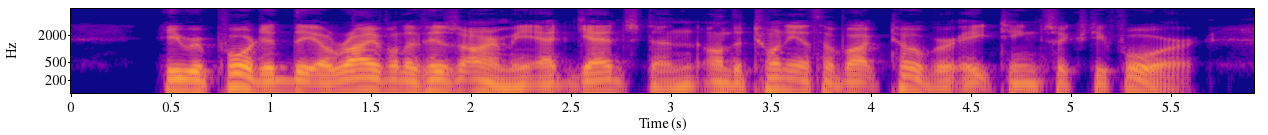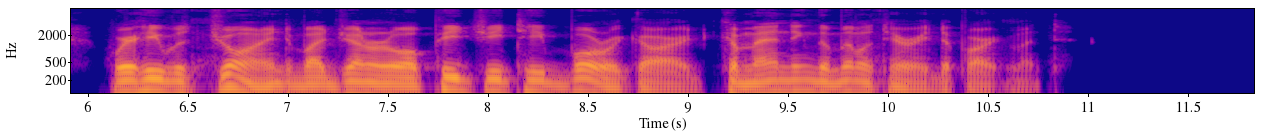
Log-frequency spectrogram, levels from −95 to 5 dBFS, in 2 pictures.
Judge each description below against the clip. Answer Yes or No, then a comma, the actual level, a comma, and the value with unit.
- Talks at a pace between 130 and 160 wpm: Yes, average, 145 wpm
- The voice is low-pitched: Yes, very low, 95 Hz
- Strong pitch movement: No, average, 4.1 semitones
